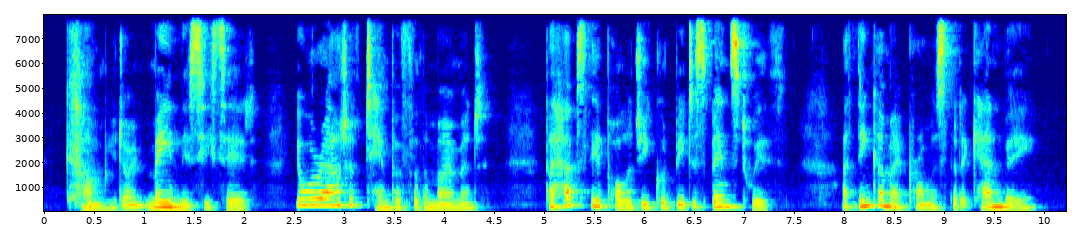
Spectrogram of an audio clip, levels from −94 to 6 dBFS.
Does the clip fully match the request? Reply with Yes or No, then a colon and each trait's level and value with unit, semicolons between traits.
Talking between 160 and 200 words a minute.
Yes: average, 180 wpm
